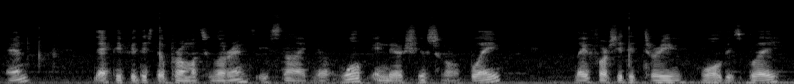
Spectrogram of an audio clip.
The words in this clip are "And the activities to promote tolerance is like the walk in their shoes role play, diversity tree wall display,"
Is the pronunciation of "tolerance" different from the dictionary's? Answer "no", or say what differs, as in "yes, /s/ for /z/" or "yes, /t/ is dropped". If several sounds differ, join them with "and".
yes, /s/ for /t/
